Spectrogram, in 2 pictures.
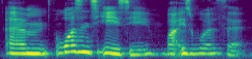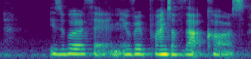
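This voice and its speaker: A woman whose first language is Arabic speaks in English at a middling pitch. She pauses, restarts and gropes for words as she answers questions on a podcast. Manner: halting, with frequent restarts and searching for words. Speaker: student teacher.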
